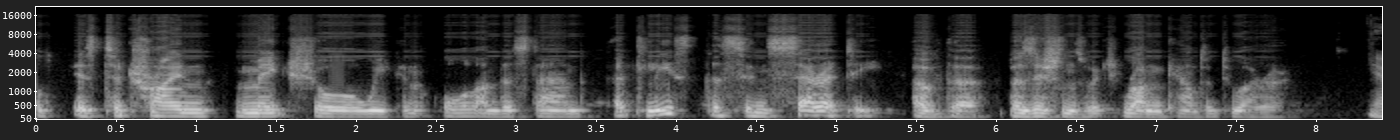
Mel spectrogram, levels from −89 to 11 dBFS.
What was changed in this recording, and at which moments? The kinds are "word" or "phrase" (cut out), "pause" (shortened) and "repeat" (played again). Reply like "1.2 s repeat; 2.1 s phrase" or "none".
none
